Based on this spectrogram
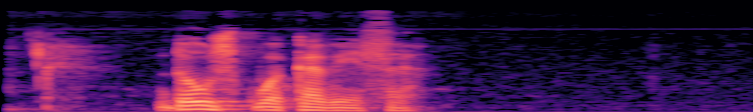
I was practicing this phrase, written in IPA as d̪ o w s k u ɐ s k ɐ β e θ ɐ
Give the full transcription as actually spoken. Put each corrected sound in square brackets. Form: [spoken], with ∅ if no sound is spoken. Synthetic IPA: d̪ o w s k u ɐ [∅] k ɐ β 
